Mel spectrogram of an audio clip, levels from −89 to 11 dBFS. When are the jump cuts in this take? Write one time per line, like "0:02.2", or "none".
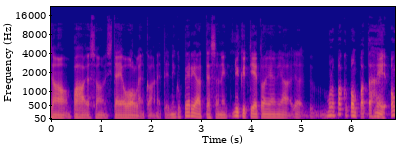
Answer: none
